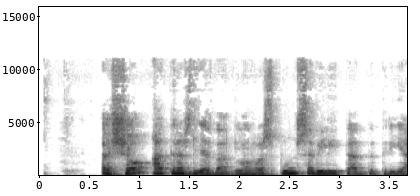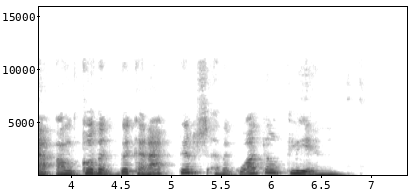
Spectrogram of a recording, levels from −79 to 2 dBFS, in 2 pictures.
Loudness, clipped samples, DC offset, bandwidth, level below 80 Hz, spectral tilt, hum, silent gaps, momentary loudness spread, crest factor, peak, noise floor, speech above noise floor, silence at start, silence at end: -15 LUFS; under 0.1%; under 0.1%; 11.5 kHz; -56 dBFS; -6.5 dB/octave; none; none; 17 LU; 16 dB; 0 dBFS; -73 dBFS; 58 dB; 0.65 s; 0.7 s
